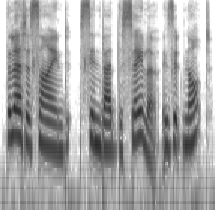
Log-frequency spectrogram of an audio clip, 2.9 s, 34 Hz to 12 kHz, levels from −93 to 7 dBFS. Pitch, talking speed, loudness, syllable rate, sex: 215 Hz, 190 wpm, -19 LUFS, 5.1 syllables/s, female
